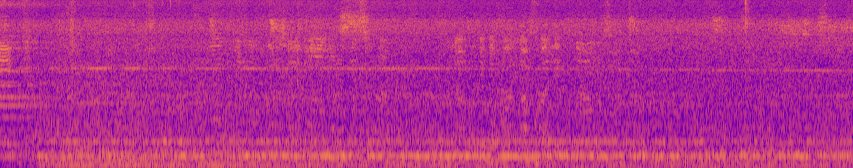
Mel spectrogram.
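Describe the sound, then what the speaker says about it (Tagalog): A steady low rumble and hum from inside a moving MRT metro train, constant throughout, with faint voices murmuring beneath. "Masarado na po ang pinto at tugulan. Dito na tayo sa loob ng MRT."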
